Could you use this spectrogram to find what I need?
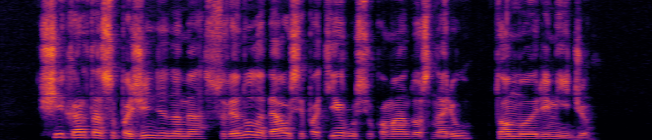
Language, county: Lithuanian, Kaunas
